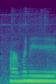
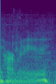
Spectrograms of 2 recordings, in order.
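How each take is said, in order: First: Said in the usual way. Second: Repeated much softer, trailing off; softer echo. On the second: Real, not acted. Streamer echoing the item name to himself, much softer. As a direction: murmur it to yourself.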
